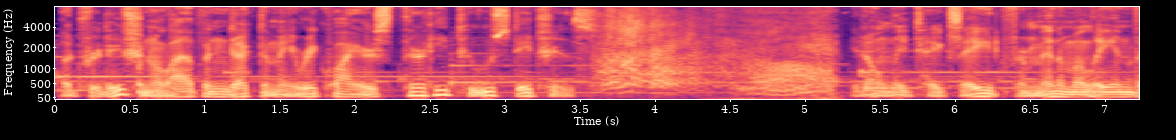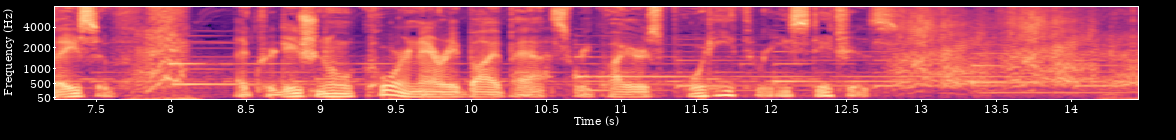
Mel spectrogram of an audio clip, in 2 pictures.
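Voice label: soft spoken informative thoughtful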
